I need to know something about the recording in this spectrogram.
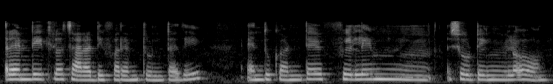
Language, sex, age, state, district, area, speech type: Telugu, female, 18-30, Telangana, Suryapet, urban, spontaneous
